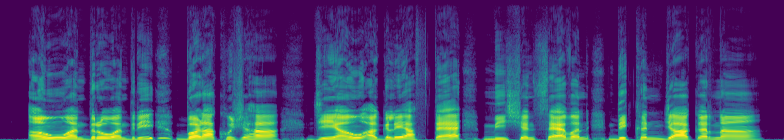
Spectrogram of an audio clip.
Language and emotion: Dogri, happy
